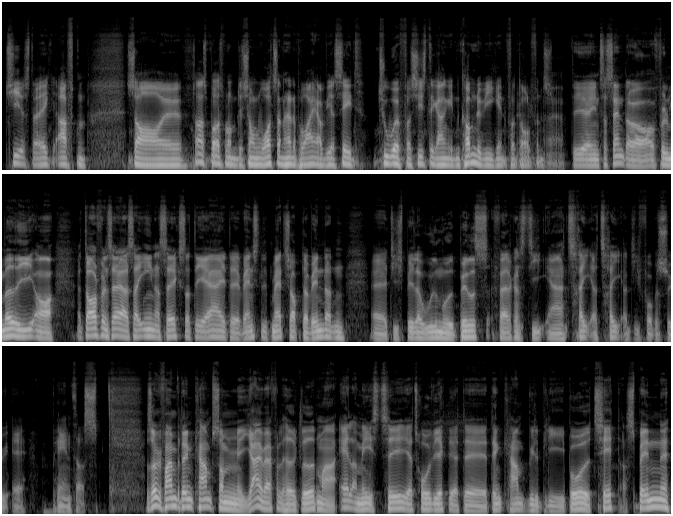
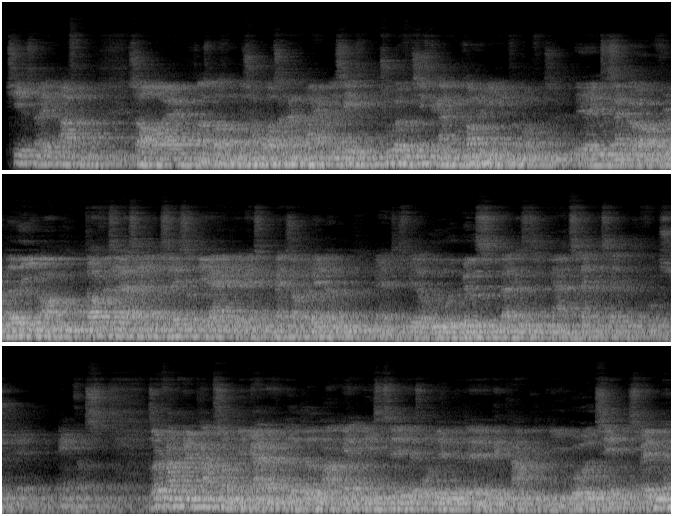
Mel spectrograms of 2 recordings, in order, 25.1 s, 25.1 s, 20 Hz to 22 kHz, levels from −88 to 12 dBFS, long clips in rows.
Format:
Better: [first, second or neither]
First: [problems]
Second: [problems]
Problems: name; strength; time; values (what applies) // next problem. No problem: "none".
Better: first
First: none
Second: off-mic speech; far // room echo; strong; dies away in 3 s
